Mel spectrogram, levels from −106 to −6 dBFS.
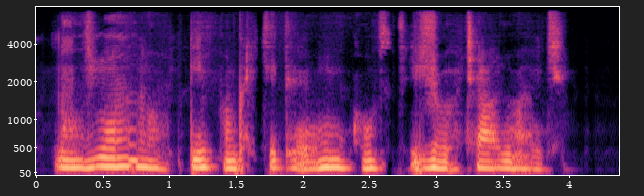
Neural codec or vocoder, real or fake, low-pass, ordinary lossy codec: codec, 16 kHz in and 24 kHz out, 0.6 kbps, FireRedTTS-2 codec; fake; 7.2 kHz; none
